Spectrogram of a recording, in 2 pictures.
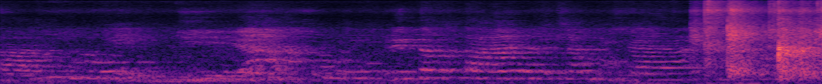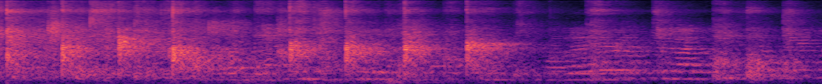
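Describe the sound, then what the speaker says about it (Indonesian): Dense clapping from a group starts partway through and continues steadily, following a stretch of talking; the applause is fairly loud and close. "Beri tepuk tangan untuk kecantikan."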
